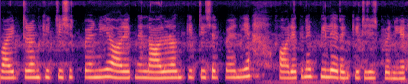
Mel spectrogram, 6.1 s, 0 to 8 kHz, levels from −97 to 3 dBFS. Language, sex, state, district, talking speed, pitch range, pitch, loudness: Hindi, female, Punjab, Fazilka, 255 wpm, 225-245 Hz, 240 Hz, -16 LUFS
